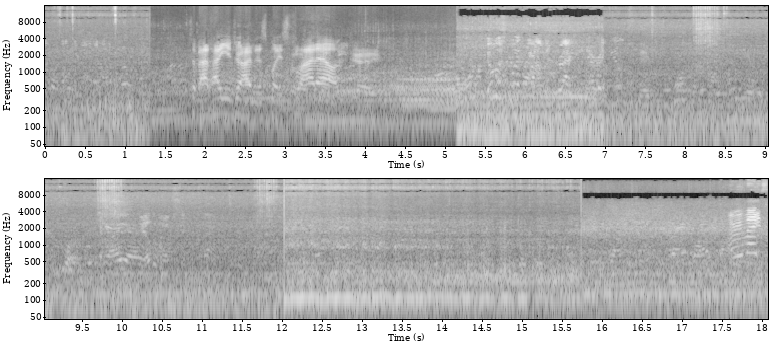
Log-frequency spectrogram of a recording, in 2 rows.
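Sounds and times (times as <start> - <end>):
engine idling: 4.2 - 18.0.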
